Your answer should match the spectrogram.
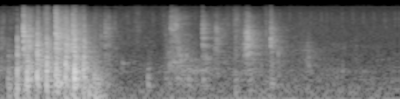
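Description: A dog moving about close up on a tile floor, making a clattering, rattling burst that lasts about a second, then a few short, softer sounds.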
